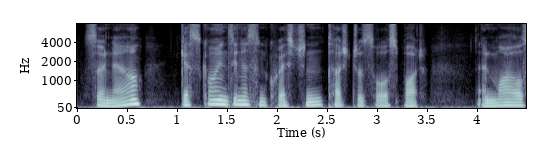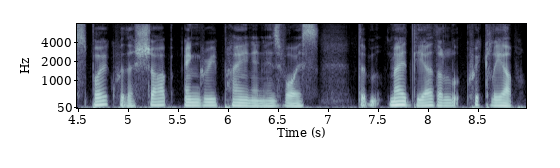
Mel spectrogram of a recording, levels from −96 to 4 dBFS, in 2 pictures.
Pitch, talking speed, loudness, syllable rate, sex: 110 Hz, 180 wpm, -20 LUFS, 5.2 syllables/s, male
